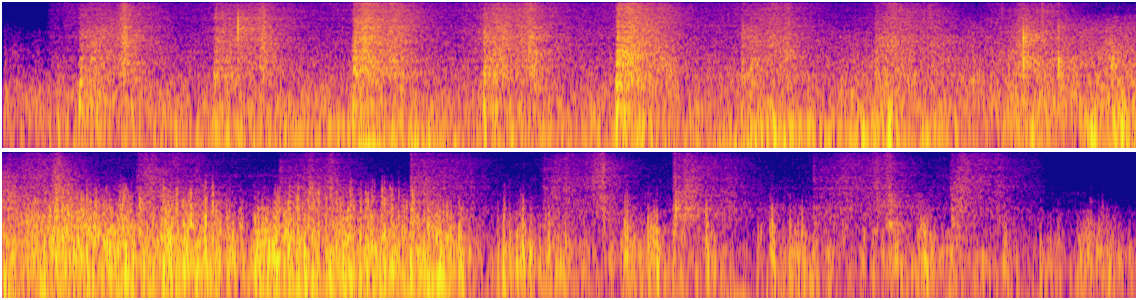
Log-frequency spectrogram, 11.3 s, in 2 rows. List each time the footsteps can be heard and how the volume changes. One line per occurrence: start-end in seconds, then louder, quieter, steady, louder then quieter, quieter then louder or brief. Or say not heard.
0.2-10.9 quieter.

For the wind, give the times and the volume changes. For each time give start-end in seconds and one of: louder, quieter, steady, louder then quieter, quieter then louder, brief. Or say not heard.
0.0-11.3 louder then quieter.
